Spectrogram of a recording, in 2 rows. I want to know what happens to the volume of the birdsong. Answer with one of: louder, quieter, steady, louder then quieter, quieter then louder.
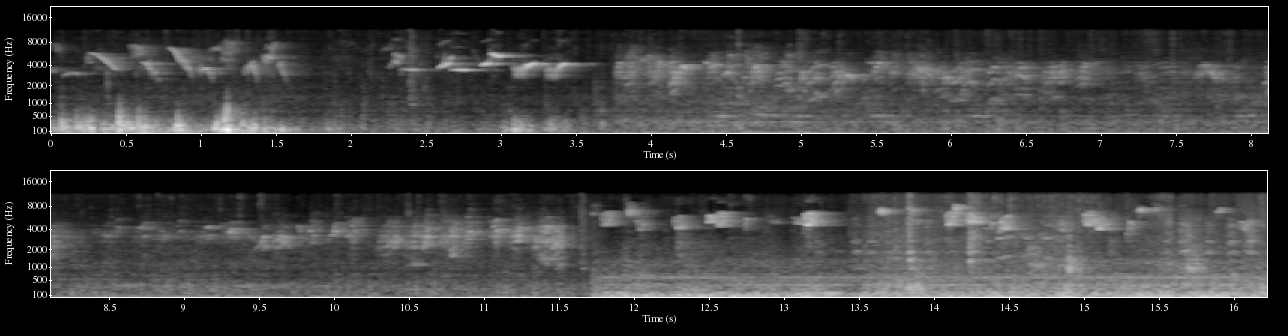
quieter then louder.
